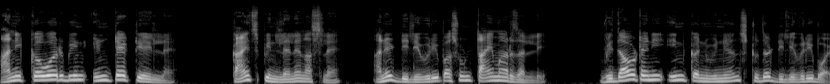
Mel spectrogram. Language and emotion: Goan Konkani, neutral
